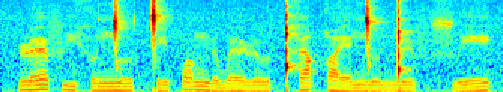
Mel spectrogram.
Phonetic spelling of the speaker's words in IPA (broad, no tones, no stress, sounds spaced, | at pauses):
ɭ œ f i h ʊ ŋ͡ǀ ʊ ǀ ɪ p ɔ ŋ ə w œ ɭ ʊ ǃʰ ɐ qʷ ɛ ŋ͡ǀ ʊ ŋ͡ǃ ø f sʷ e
